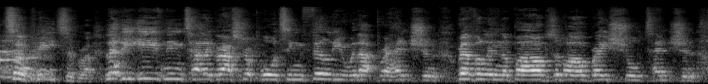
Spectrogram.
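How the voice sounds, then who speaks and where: A man's extremely high-pitched voice at a moderate pace, with hardly any pauses, ordinary pitch variation and noticeable background noise. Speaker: performance poet; former English teacher. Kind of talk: spoken word poetry performance. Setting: live audience at a pub venue.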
